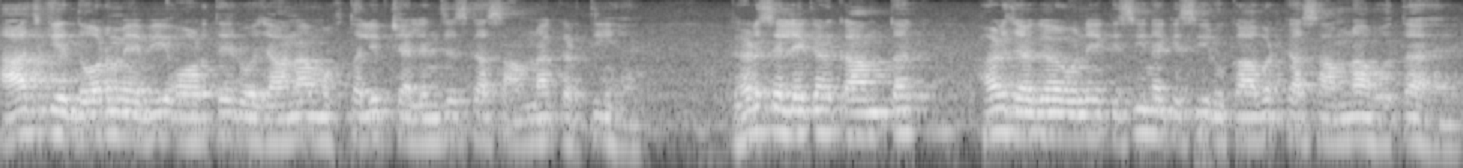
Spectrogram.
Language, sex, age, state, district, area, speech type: Urdu, male, 18-30, Bihar, Darbhanga, rural, spontaneous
